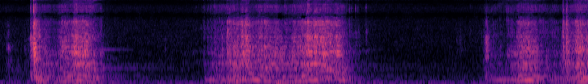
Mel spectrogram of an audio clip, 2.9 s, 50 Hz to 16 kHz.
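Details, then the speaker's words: Racing lawn mower with newly swapped 20 HP OHV V-twin, cranking with fuel poured in the carb: three short, weak whirring crank attempts that trail off without catching; battery dead, starter barely turns it. "Yeah, our battery's dead, so that's a bummer. Well, I'm gonna have to charge that."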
